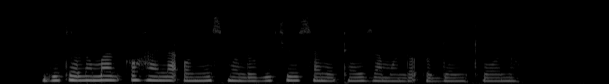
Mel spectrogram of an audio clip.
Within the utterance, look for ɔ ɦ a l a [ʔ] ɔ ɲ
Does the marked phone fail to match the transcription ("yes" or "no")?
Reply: no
